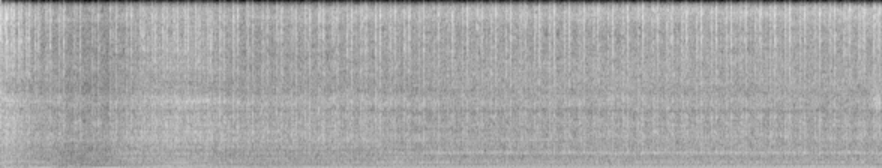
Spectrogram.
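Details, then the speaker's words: Six-cylinder engine after reassembly and reseating a loose spark plug wire, out of gear: steady, even idle, smooth low drone; earlier valve train ticking gone, all six cylinders firing cleanly. "okay so the valve train noise right away went away great news definitely sounds like a run around six cylinders"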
